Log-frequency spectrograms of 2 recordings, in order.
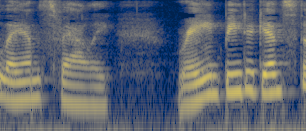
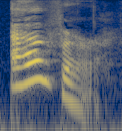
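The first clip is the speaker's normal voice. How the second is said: emphatic refusal; 8 semitones higher, 5 dB louder than usual. A narrator's reading. Larry insisting he won't go.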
